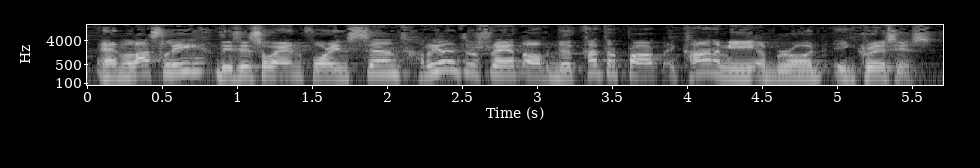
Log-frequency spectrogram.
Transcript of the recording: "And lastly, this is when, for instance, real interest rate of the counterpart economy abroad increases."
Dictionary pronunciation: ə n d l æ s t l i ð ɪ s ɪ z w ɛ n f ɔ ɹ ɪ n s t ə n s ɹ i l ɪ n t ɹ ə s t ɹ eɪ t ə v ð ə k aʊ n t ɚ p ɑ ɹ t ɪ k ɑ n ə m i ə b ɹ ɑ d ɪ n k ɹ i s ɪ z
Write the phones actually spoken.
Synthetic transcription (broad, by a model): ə n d l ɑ s t l i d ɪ s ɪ s w ɛ n f ɔ ɹ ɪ n s t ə n s ɹ i l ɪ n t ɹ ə s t ɹ eɪ t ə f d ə k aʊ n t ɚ p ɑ ɹ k ɪ k ɑ n ə m i ə b ɹ ɑ d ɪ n k ɹ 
